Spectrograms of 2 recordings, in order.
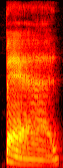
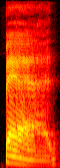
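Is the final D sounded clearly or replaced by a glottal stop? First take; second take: glottal stop; glottal stop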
